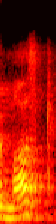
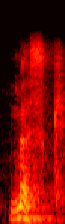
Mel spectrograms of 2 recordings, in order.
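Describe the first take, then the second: First: मास्क with an open "aa" vowel, British style; British pronunciation. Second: मास्क as "mesk", flat American "a"; American pronunciation. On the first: Teacher showing students the British मास्क, long open aa. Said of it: "British English में मास्क". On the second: Teacher showing students the American मास्क, flat "e"-like vowel. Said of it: "American English में उसी को मास्क बोलते हैं". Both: Shown as a demonstration.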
